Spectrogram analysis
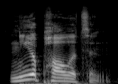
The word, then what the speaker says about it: Neapolitan: on am I also saying it right is neopolitan the correct word it is it is but you know now I'm thinking about it I mean lemon could be all right Neapolitan Neapolitan Ragu what oh okay yeah refering to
